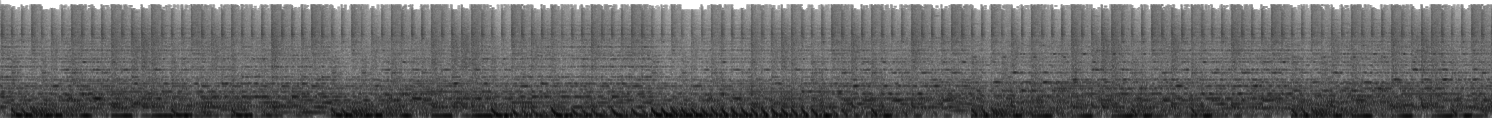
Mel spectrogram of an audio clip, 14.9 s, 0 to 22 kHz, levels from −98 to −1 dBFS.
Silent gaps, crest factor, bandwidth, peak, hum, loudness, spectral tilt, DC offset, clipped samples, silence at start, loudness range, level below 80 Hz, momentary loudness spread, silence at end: none; 12 dB; 19.5 kHz; 0 dBFS; none; -13 LUFS; -4.5 dB/octave; under 0.1%; under 0.1%; 0 s; 1 LU; -16 dBFS; 2 LU; 0 s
